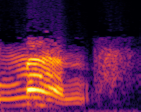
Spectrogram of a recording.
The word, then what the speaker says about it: Mance: My family call me Mance. Mance. Mance, which is the middle syllable, because when I was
